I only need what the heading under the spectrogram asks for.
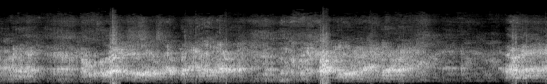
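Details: Fudge, a three-year-old female American Bulldog, plays rough with her new puppy companion Patch, giving continuous raspy, throaty growls that swell and fade in long noisy bursts, with brief sharp clicks and knocks.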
